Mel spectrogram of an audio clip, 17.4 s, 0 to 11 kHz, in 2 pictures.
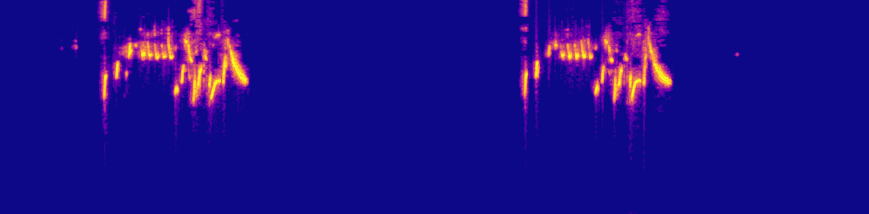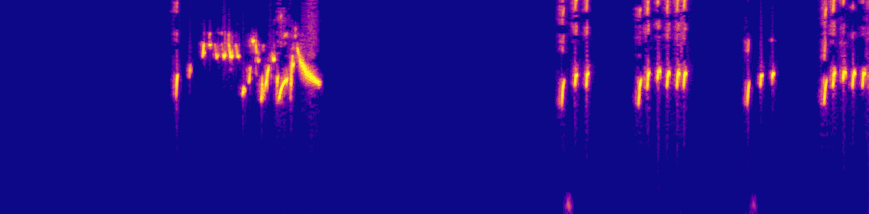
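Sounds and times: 
European goldfinch song: 0:00.0 - 0:02.6, 0:05.2 - 0:07.5, 0:10.4 - 0:12.0, 0:14.2 - 0:17.3.

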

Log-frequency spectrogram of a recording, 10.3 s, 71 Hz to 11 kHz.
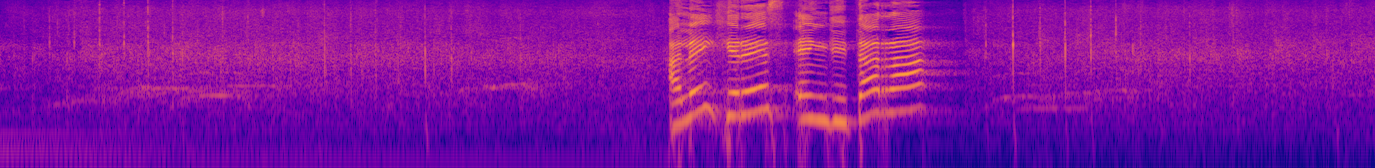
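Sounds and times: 
audience applause at a concert in Temuco: 0:00.0 - 0:05.0, 0:07.2 - 0:10.2
speech: 0:05.1 - 0:07.0.

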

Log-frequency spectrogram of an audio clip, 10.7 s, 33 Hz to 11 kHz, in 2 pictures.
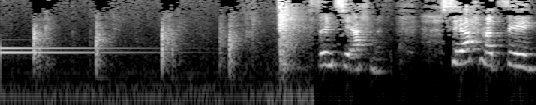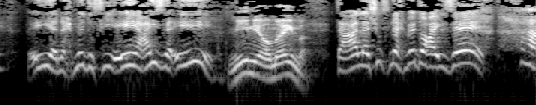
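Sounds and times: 
doorbell ringing: 0:00.0 - 0:01.6
speech: 0:03.2 - 0:10.7.

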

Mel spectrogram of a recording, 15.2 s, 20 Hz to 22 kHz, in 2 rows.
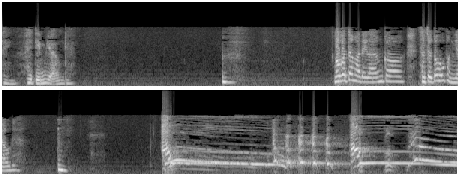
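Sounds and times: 
speech: 0:00.0 - 0:01.2, 0:05.5 - 0:08.7, 0:10.3 - 0:10.6
cartoon dog howling: 0:10.3 - 0:15.1
cartoon dog barking: 0:12.1 - 0:14.6.

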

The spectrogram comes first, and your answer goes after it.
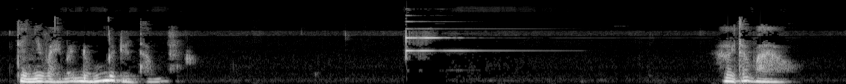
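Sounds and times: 
speech: 0:00.2 - 0:01.9, 0:07.2 - 0:08.0
Buddhist meditation bell being struck: 0:04.0 - 0:06.2.

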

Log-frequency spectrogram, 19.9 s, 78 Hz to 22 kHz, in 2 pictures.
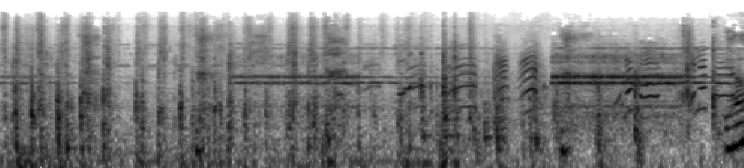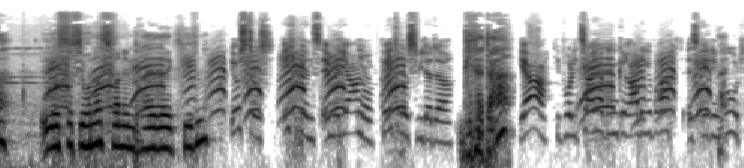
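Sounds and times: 
telephone bell ringing: 0:00.0 - 0:01.2, 0:03.0 - 0:12.2
knocks and thumps: 0:00.0 - 0:09.7
speech: 0:09.8 - 0:13.2, 0:15.4 - 0:19.8.

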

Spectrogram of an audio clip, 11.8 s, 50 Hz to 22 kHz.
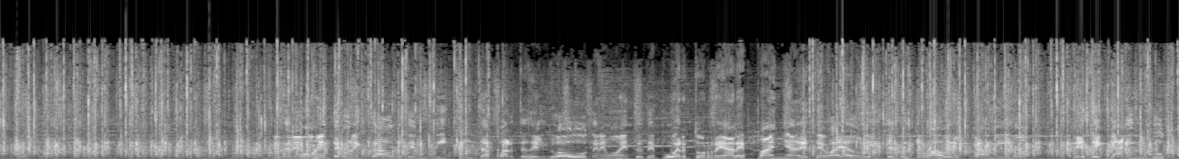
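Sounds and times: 
applause from many hands during a live program: 0:00.0 - 0:05.3, 0:08.0 - 0:11.7
speech: 0:03.3 - 0:11.7.

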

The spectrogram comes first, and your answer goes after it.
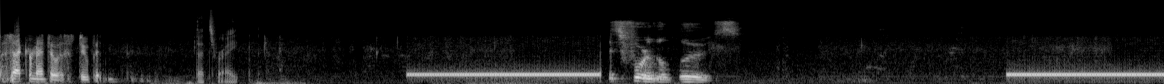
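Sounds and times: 
speech: 0:00.0 - 0:01.3, 0:02.0 - 0:02.5, 0:06.1 - 0:07.4
electronic telephone ring tone: 0:04.1 - 0:06.0, 0:10.0 - 0:11.6.

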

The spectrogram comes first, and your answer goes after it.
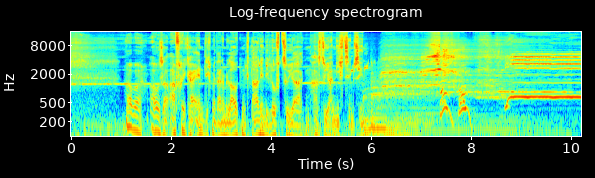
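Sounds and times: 
speech: 0:01.1 - 0:06.6, 0:07.4 - 0:08.1, 0:08.7 - 0:09.1
boy screaming in his sleep while sitting up in bed: 0:08.6 - 0:10.2.

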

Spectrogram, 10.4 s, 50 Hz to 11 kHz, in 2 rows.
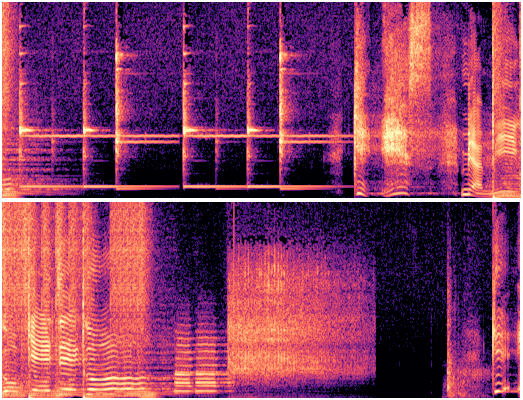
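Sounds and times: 
doorbell ringing with bright two-tone chimes: 0:00.0 - 0:03.7
speech: 0:03.8 - 0:07.6.

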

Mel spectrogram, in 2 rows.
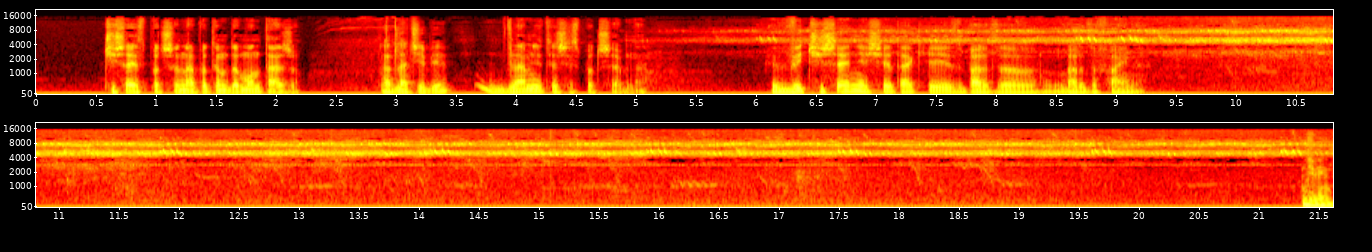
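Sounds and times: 
speech: 0:00.6 - 0:05.2, 0:06.1 - 0:09.4
cicadas droning in remote Ethiopian wilderness: 0:02.5 - 0:21.6
faint chirping calls of wild animals in Ethiopian wilderness: 0:04.8 - 0:21.6.

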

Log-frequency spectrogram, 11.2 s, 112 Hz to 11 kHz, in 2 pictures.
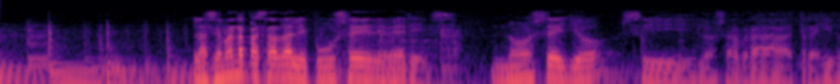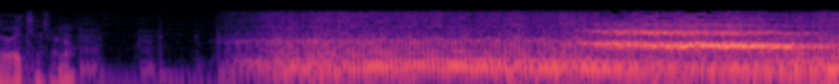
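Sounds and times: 
speech: 0:01.3 - 0:06.4
car tires skidding and squealing: 0:07.1 - 0:11.1.

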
